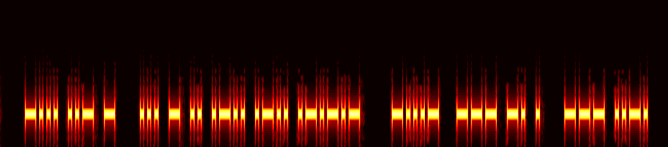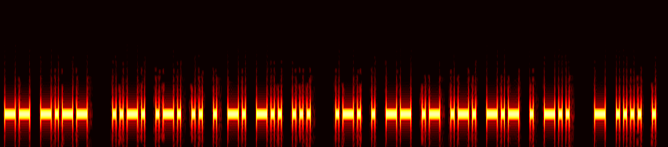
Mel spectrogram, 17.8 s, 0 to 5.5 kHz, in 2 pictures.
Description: Morse code, heard as a keyed tone, about 25 wpm, 600 Hz. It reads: BUT STILL. <BT> ONE OF MY FRIENDS REMARKED THE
